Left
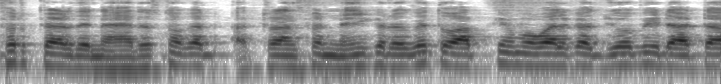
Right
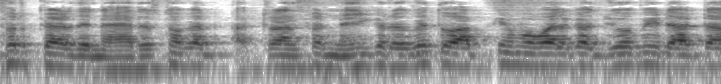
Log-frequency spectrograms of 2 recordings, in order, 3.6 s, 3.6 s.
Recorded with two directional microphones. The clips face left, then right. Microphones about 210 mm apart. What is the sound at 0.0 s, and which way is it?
A man's voice, 35° left (ahead or behind).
